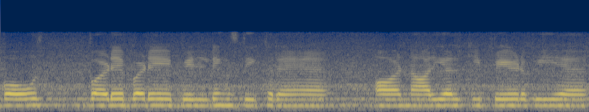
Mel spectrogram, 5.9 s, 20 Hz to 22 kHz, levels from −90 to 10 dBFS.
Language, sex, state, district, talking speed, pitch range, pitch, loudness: Hindi, female, Chhattisgarh, Raipur, 130 wpm, 185-195 Hz, 190 Hz, -14 LUFS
